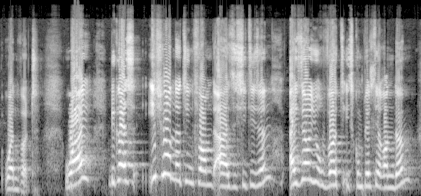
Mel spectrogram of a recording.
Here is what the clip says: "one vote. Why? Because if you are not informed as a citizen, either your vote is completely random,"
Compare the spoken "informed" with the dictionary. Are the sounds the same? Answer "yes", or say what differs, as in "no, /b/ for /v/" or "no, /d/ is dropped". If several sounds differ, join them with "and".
yes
